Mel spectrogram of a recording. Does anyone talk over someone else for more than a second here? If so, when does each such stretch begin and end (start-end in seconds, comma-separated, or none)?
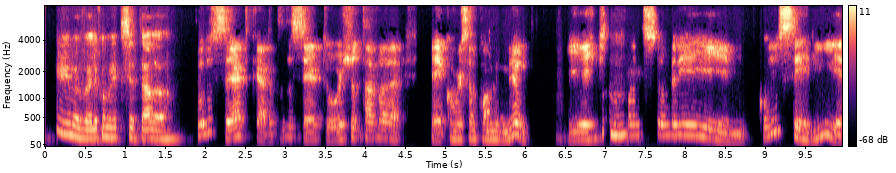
none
